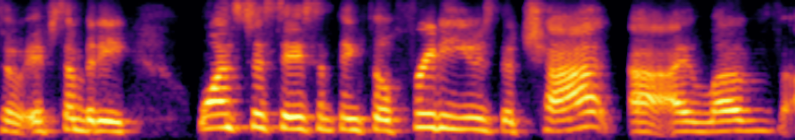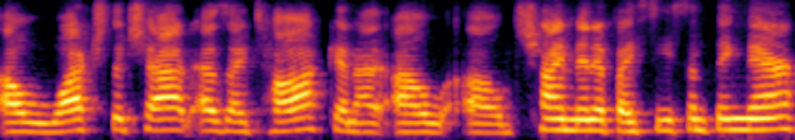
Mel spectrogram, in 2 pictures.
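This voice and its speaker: Against a quiet background, a woman speaks in a fairly high voice with ordinary pitch variation. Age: 40s. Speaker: clinical nurse specialist. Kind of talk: lecture. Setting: video call. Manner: fast.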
